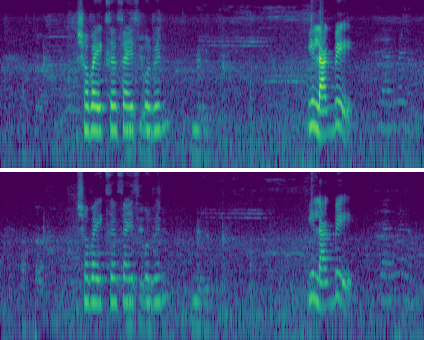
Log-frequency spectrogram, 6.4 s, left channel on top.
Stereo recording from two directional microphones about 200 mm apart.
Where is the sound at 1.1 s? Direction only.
5° right (ahead or behind).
